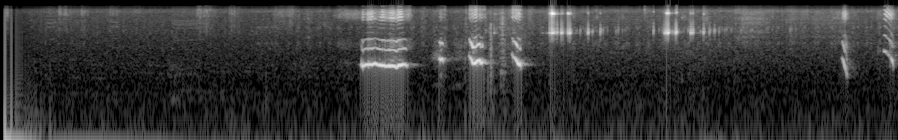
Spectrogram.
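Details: Pekingese and Poodle mix dog giving a few short, squeaky whines and yelps after a quiet stretch, then scattered light clicks and high squeaks.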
